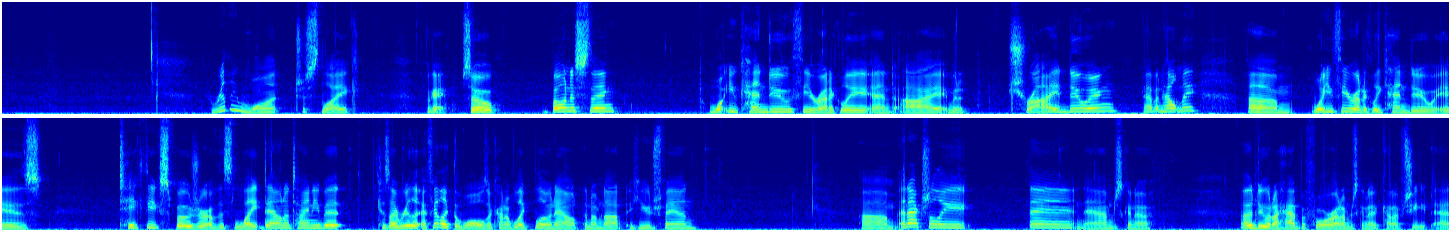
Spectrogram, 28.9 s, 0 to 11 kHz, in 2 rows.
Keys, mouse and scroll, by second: 2.4 click, 9.9 ctrl+s, 10.6 Return, 14.3 click, 17.9 click, 18.4-19.2 drag, 21.5 click, 28.7 drag.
